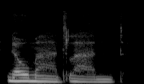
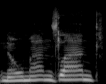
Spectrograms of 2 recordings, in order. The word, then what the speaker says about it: Nomadland: It's one I could easily mispronounce. I keep going to call it No Man's Land from Indeed. – The seminal Billy Joel song of 1993, but it's Nomad Land.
